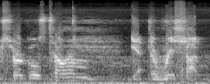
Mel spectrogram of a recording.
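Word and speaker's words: Richat: of these concentric circles, tell him yet the rishot. R I C H A T. It's worth mentioning that. Yeah. In the first couple, I just want to say it's Rishot. I used to call it Rickot.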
